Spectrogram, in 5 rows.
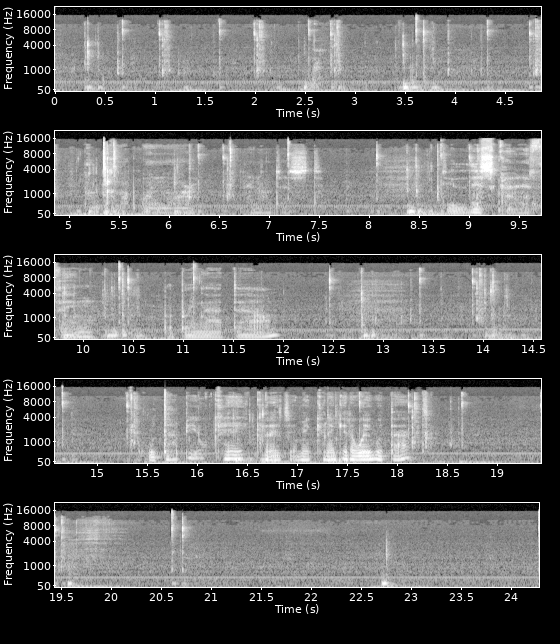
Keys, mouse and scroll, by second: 0.4 Tab, 0.7 middle click, 1.3-1.8 scroll up 3, 1.6 middle click, 2.2 scroll up 1, 2.6 shift+middle click, 3.6 alt+shift+click, 4.0-4.5 scroll down 2, 4.3 middle click, 5.3 ctrl+KP_Add, 5.9-6.3 scroll down 1, 6.3 middle click, 7.2 click, 8.5 alt+a, 8.7 middle click, 9.9 2, 10.4 alt+shift+click, 11.1 click, 12.8 Tab, 13.0-14.1 scroll down 3, 13.4 middle click, 14.1 alt+a, 14.4 scroll up 2, 14.7 middle click, 16.7 alt+h, 17.4 alt+a, 17.6 middle click, 18.4-18.8 scroll down 2, 18.7 middle click.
